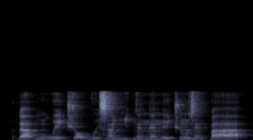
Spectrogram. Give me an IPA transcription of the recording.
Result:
ɗ a˨ b ũ˨ w e˧ t͡ʃ ɔ˨ ɡʷ iː˨ z ã˨ ɲ i˧ ɡ ɛ̃˧ n ɛ̃˧ n e˧ t͡ʃ ũ˦ z ɛ̃˨ k͡p aː˧

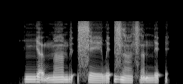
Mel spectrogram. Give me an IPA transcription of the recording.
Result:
ɲ a̰˦˨ ʊ̯ m ã˦ b ɪ˦ ʔ sʰ e˨ ɪ̯ w ɪ˦ ʔ z ã˨ s ã˦˨ n ɪ˦ ʔ

